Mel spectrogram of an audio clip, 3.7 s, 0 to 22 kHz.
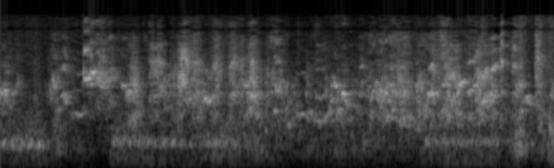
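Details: Pet budgerigars at play, recorded 13 December 2019: dense, continuous warbling chatter with scratchy squeaks and overlapping chirps.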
